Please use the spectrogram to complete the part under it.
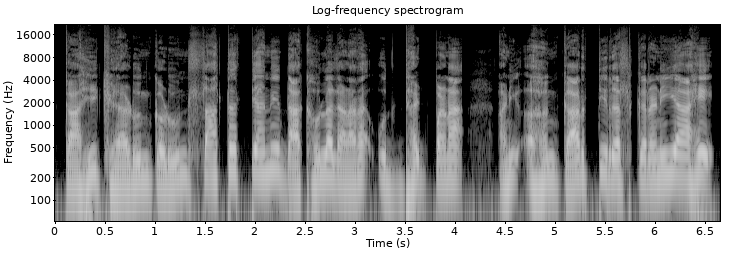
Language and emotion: Marathi, disgusted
